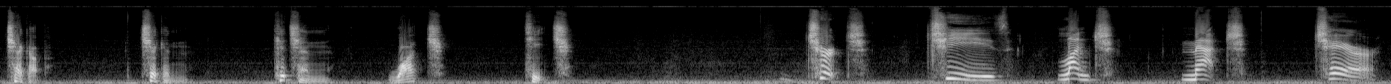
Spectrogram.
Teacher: feel a sharp crisp percussive sensation between the tip of the tongue and the gum Ridge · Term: crisp staccato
